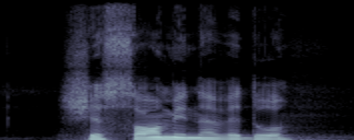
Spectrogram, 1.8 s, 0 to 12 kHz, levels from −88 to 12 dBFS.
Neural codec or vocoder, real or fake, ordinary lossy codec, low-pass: none; real; none; none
